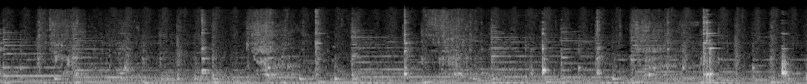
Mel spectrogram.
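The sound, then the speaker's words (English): A cocktail of coconut rum and triple sec being stirred, with ice clinking against glass in repeated sharp taps and swishes, over steady background music. “So we're gonna give that a mix.”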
